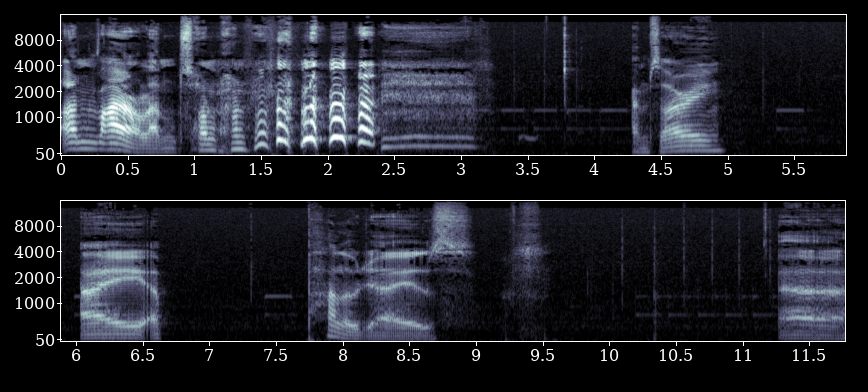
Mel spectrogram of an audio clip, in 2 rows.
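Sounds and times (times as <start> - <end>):
speech: 0.0 - 2.9, 4.3 - 5.0, 6.0 - 6.7, 7.8 - 9.0, 11.3 - 11.7
faint electronic beeps and short tones: 2.8 - 6.7, 7.3 - 11.7.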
